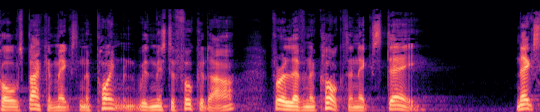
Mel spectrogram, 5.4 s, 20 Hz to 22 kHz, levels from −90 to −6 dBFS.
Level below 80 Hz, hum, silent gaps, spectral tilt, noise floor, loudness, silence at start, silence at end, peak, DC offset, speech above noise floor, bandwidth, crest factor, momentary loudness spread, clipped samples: -54 dBFS; none; none; -6 dB/octave; -64 dBFS; -19 LUFS; 0 s; 0 s; -2 dBFS; under 0.1%; 45 dB; 15 kHz; 18 dB; 9 LU; under 0.1%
